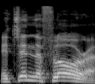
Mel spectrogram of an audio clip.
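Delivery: firm, insisting tone. Reading a story aloud, voicing a character's claim: insisting. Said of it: "he insisted today".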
